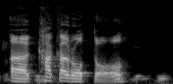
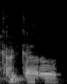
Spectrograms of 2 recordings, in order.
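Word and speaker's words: カカロット: Kakaroto. Yeah. Kakaroto. Because everything in Japanese ends in a vowel sound, except for the letter N.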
